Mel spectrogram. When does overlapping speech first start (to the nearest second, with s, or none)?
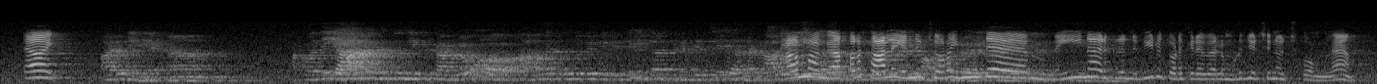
8 s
